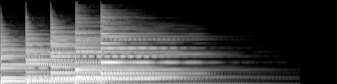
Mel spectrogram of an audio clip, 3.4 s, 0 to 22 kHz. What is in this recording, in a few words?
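E flat 13th E flat, down, Guitar, Open F; Eb13 arpeggiated; JGuitar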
